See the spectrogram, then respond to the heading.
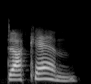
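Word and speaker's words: Daken: Which, let me just, it is Dakin.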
